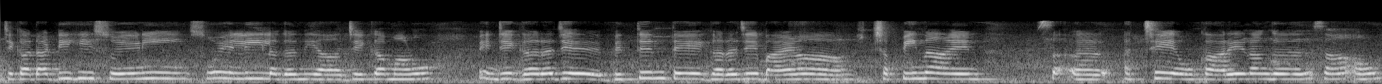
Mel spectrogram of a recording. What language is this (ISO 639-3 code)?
snd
